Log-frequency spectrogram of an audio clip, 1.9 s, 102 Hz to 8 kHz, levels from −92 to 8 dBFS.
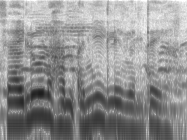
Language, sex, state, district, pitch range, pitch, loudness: Wancho, female, Arunachal Pradesh, Longding, 150-175 Hz, 165 Hz, -15 LUFS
